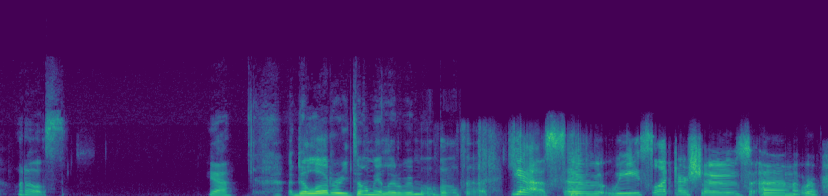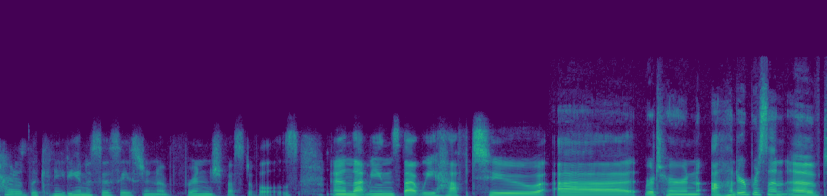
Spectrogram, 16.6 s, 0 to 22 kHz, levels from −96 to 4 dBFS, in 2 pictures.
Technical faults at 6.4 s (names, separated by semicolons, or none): call bitrate drop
